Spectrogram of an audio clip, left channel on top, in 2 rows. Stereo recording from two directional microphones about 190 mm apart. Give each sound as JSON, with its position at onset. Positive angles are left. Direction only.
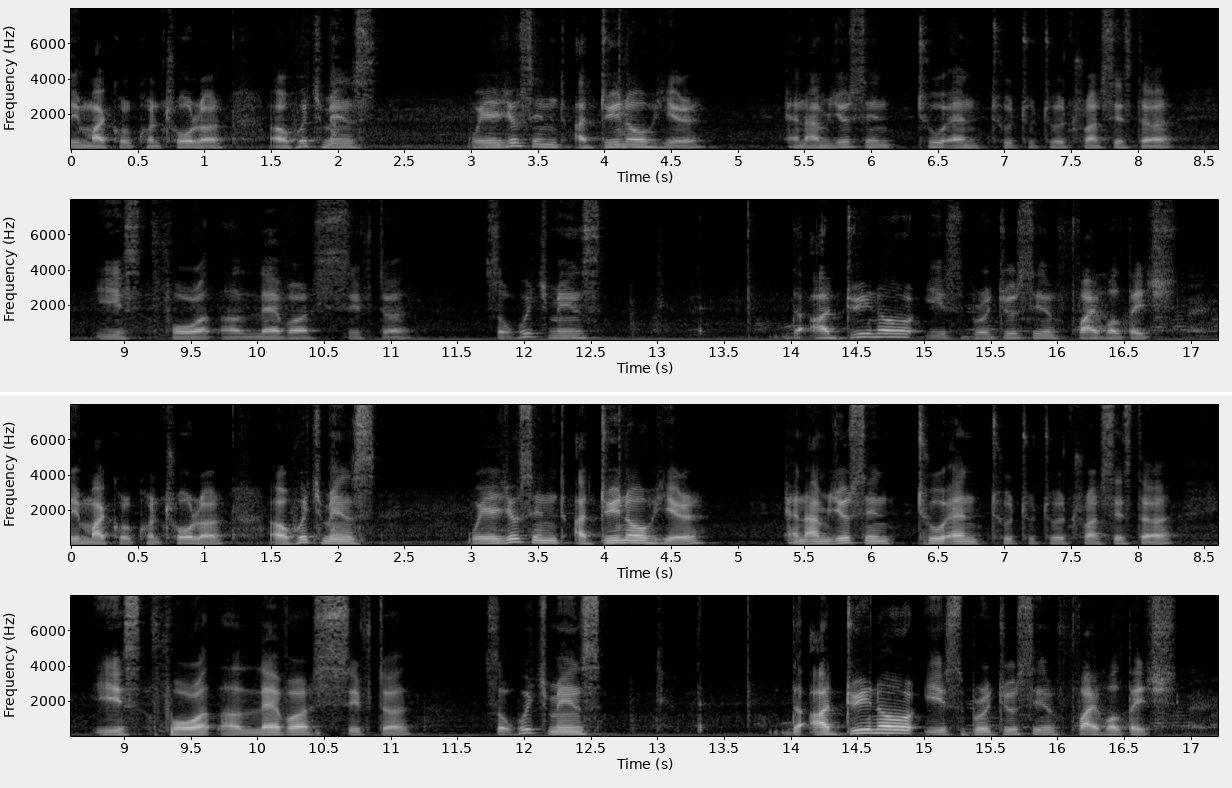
{"t": 0.0, "sound": "speech", "side_deg": -20}
{"t": 8.8, "sound": "speech", "side_deg": -30}
{"t": 14.0, "sound": "speech", "side_deg": -35}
